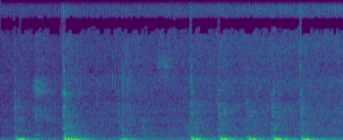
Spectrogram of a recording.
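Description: Live band opening a song with low kick drum and bass hits, a few spaced-out hits at first, then settling into a steady beat of about three a second from about halfway through.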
